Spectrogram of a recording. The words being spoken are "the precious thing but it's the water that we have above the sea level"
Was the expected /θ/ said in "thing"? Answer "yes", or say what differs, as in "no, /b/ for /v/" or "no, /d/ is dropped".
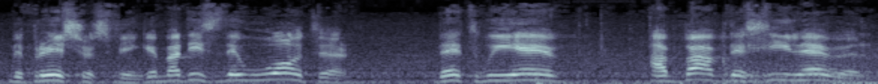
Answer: no, /f/ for /θ/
